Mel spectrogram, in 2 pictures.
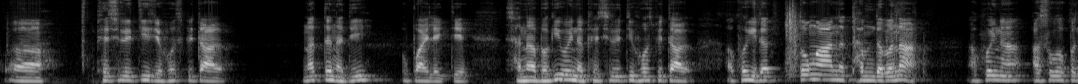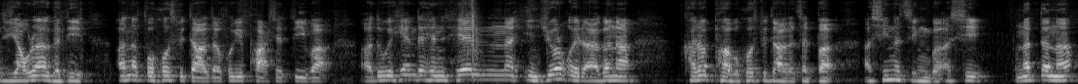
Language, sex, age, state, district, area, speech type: Manipuri, male, 45-60, Manipur, Imphal West, rural, spontaneous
